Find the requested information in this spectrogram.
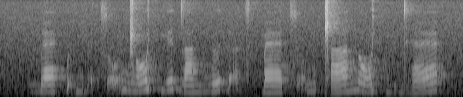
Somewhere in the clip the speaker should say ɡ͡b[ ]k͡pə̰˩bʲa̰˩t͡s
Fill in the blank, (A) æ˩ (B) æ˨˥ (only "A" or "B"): A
